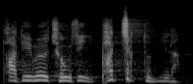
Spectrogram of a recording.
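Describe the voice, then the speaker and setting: A male pastor delivers a dramatic sermon with an unusually high voice, dropping low and then climbing to loud, fervent peaks. A long reverb from the church sanctuary follows every phrase. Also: fairly quick, slightly rough. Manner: dramatic preaching, swinging between soft and loud.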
